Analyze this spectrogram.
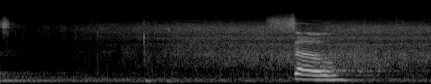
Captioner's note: applause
